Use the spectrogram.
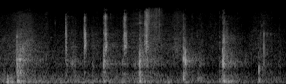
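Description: Horse hooves clop on a hard surface in an uneven, walking rhythm at a livery yard keeping 12 horses outside Rattoath, County Meath, a dozen or so sharp knocks over a few seconds, moderately loud with no one talking.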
